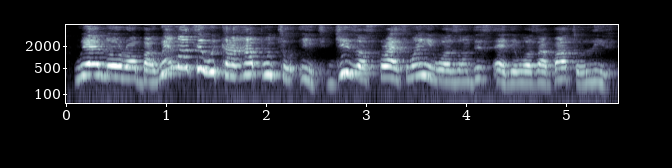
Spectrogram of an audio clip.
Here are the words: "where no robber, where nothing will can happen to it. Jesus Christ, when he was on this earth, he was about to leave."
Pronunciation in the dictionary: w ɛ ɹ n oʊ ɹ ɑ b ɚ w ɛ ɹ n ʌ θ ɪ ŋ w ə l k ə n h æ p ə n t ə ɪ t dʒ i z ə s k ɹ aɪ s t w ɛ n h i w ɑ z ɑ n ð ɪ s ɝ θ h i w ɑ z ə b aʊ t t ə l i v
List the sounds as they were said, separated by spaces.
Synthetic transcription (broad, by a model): w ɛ n oʊ ɹ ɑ b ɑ w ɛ n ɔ t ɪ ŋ w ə k ə n h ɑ p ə n t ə ɪ t dʒ i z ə s k ɹ aɪ s t w ɛ n h i w ɑ z ɑ n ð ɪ s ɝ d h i w ɑ z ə b aʊ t t ə l i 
